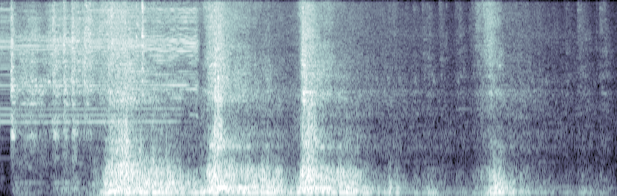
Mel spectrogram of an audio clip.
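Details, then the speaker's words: Carbureted engine with a flooding issue, after turning the idle speed screw out one full turn and adjusting the carb; catches after a short crank, surges in uneven sagging bursts and dies, won't idle; owner suspects throttle plates need opening or drilling. "No sir, still won't idle."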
